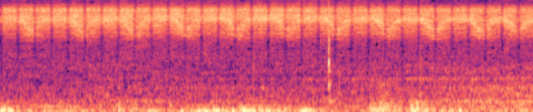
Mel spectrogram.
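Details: From high in the treetops, a green annual cicada (Tibicen linnei) gives a shrill, sizzling buzz that throbs in regular waves roughly twice per second, with a brief faint click near the middle.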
